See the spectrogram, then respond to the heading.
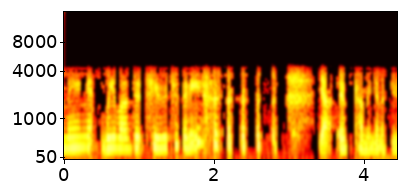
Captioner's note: laughs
